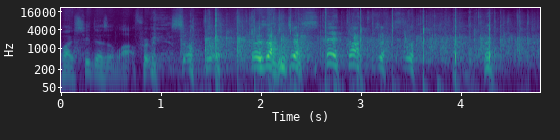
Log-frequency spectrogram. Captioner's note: group clapping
